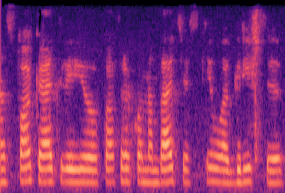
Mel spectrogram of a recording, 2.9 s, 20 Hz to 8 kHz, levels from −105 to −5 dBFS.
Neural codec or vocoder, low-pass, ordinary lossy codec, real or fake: vocoder, 24 kHz, 100 mel bands, Vocos; 7.2 kHz; AAC, 48 kbps; fake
